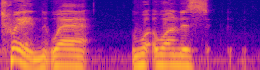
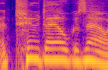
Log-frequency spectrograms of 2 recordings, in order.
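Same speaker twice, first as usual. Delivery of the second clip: higher, prompting question; coaxing question; 7 semitones higher than usual. Retold or imitated. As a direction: nudge him back to the gazelle. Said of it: "And I went".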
